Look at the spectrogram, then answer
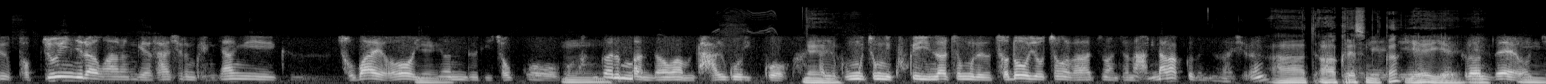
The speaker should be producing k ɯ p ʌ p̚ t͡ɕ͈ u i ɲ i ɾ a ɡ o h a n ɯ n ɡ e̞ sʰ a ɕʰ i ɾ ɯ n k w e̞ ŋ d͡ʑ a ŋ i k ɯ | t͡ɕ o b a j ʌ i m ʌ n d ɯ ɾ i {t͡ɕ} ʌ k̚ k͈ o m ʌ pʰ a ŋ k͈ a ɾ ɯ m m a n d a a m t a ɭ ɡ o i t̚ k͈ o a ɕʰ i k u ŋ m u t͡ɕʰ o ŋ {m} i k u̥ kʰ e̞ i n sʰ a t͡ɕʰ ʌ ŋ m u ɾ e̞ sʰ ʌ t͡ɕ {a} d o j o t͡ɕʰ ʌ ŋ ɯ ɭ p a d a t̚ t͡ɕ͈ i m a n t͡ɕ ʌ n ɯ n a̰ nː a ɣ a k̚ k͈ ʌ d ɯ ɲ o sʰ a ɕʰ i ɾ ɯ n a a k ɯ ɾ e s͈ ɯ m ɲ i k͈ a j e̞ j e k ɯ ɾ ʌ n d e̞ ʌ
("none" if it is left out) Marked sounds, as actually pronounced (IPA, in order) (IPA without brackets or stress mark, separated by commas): t͡ɕ, ɲ, ʌ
